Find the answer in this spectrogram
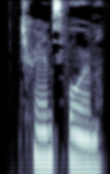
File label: "Transform", English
